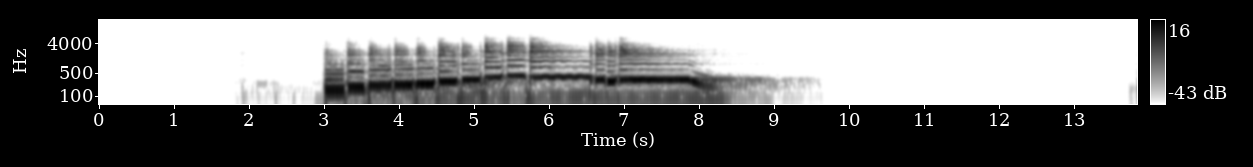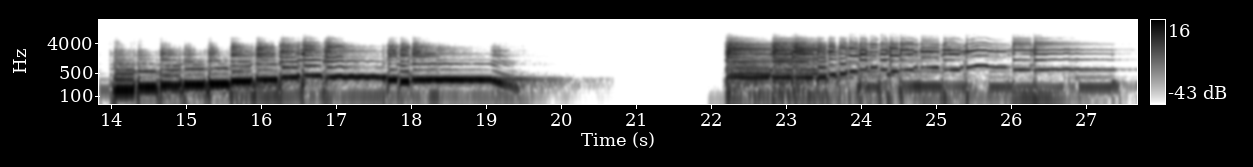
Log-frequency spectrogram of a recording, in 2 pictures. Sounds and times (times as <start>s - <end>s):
Music: 2.2s - 9.6s, 13.9s - 20.7s, 22.2s - 27.6s.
